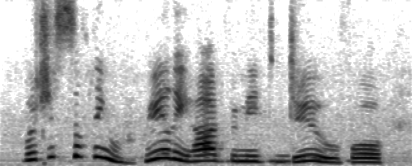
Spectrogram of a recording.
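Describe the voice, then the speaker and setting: With an American accent and very wide pitch swings, this voice comes through in a dry, close sound with no echo. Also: woman. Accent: can switch between American and British. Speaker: fan-series voice actor. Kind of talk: casual chat.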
